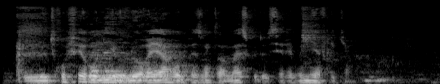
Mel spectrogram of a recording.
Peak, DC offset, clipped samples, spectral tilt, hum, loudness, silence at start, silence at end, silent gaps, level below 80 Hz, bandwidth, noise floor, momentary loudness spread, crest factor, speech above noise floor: -4 dBFS; under 0.1%; under 0.1%; -7.5 dB/octave; none; -20 LUFS; 0.15 s; 0.55 s; none; -46 dBFS; 16 kHz; -54 dBFS; 23 LU; 18 dB; 34 dB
